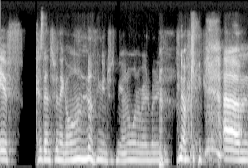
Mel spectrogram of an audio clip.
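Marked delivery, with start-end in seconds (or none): 1.4-3.4 put-on fast, sulky, sullen, dismissive teenager voice. Speaker imitating students when asked what interests them: mock-sullen student voice. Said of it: "that's my student voice".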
